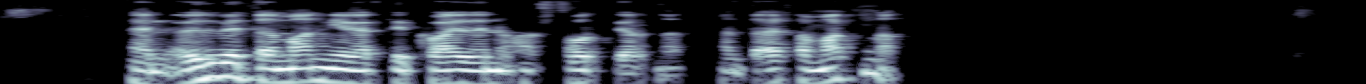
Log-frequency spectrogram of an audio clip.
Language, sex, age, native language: Icelandic, male, 50-59, Icelandic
